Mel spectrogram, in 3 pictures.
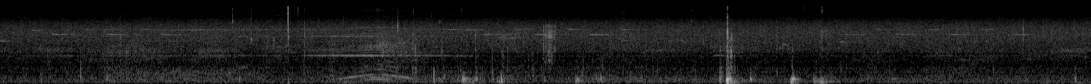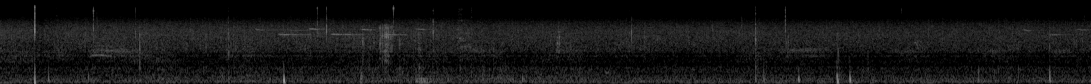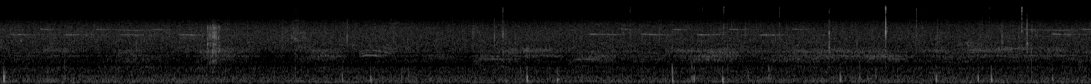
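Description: Quiet outdoor ambience in light rain: a steady faint hiss with distant birds chirping now and then, and a few sharp clicks.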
